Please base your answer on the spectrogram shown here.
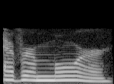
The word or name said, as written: evermore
